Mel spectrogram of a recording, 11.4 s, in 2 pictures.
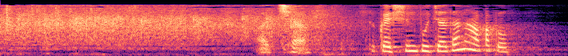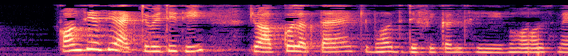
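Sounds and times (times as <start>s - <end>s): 
group session audience applause after a cooking activity: 0.0s - 3.6s
speech: 2.6s - 5.2s, 6.3s - 11.3s.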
